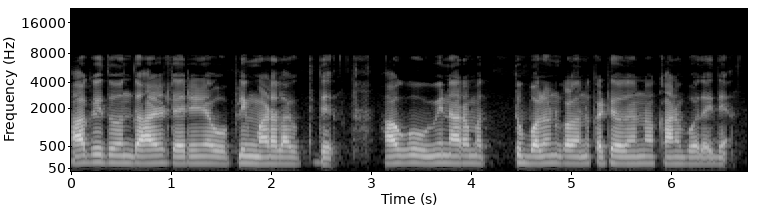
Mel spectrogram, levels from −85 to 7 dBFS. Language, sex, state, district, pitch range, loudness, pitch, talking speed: Kannada, male, Karnataka, Koppal, 130-140 Hz, -19 LUFS, 135 Hz, 140 wpm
